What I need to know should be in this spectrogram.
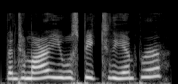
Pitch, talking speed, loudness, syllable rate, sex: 300 Hz, 270 wpm, -14 LUFS, 7.6 syllables/s, female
